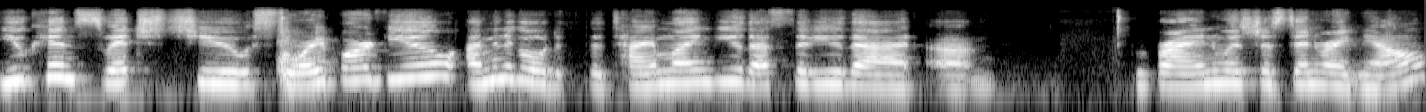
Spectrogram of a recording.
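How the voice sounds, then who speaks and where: A woman speaks at a moderate pace in a fairly high, somewhat breathy voice. Her pitch varies in an ordinary way. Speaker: ed tech trainer for teachers. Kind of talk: tutorial. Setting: online video session with screen share.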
